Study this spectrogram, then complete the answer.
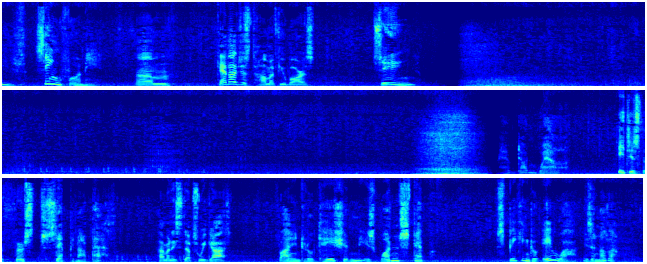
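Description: A woman speaks calmly and solemnly, close by.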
